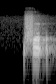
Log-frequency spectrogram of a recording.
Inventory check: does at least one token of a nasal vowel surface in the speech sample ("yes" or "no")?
no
